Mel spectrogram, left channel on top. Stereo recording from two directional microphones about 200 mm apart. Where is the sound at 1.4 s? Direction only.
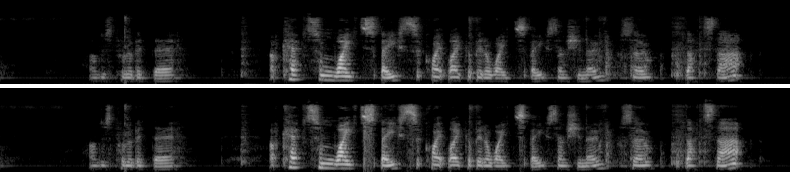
30° right (ahead or behind).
